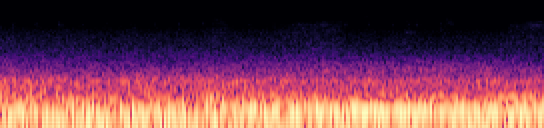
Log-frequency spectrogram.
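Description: Car cabin noise while driving at highway speed: a steady low hum and road rumble from inside the moving car. The hum shifts slightly higher about a second and a half in.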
